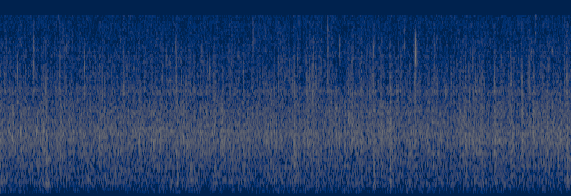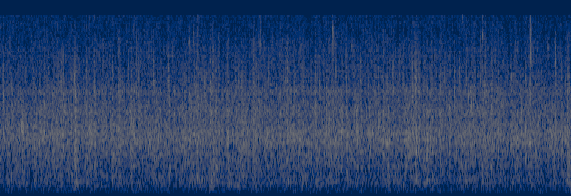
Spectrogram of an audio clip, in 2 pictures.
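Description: Faint, steady rain, an even hiss with scattered light drop ticks.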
